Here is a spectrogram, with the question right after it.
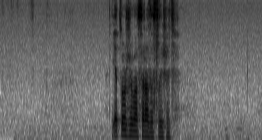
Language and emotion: Russian, neutral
